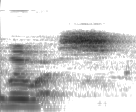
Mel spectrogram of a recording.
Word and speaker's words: Louis: Louis is sending the file. The file is being sent by Louis. You can also pronounce it Louis.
